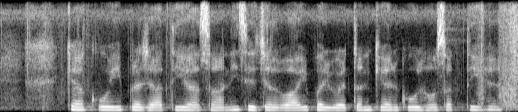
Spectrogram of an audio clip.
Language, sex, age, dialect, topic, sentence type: Hindi, female, 18-24, Hindustani Malvi Khadi Boli, agriculture, question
